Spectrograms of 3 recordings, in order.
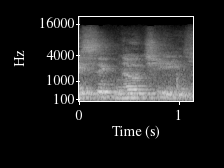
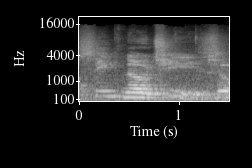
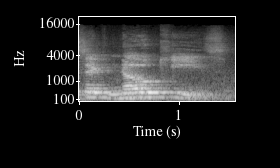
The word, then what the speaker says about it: Cycnoches: But first, how do you pronounce that? Right? I say Cycnoches, and I don't know if that's right, because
